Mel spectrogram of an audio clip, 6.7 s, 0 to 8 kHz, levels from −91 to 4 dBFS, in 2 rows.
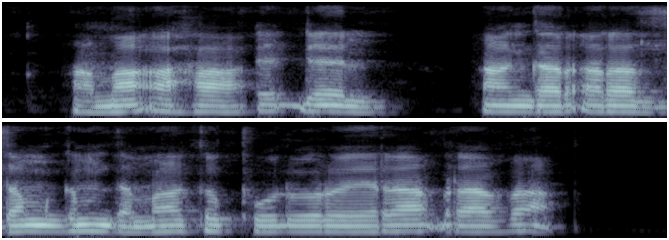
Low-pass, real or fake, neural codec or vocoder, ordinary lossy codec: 7.2 kHz; fake; codec, 44.1 kHz, 7.8 kbps, Pupu-Codec; AAC, 48 kbps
